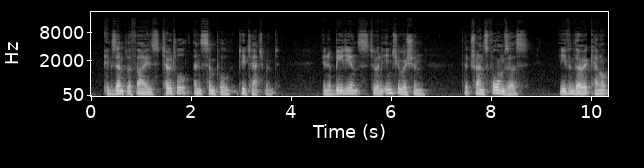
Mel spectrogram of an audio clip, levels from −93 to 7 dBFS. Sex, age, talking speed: male, 60-79, 100 wpm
